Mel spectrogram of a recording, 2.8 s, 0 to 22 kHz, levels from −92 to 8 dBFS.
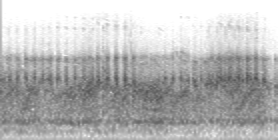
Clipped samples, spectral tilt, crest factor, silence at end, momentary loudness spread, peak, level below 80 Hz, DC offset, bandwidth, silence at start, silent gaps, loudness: under 0.1%; -1.5 dB/octave; 16 dB; 0 s; 5 LU; -10 dBFS; -74 dBFS; under 0.1%; 16 kHz; 0 s; none; -25 LUFS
